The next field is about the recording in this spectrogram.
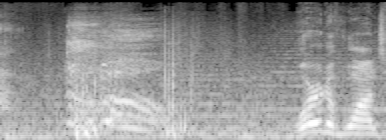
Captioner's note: grunting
